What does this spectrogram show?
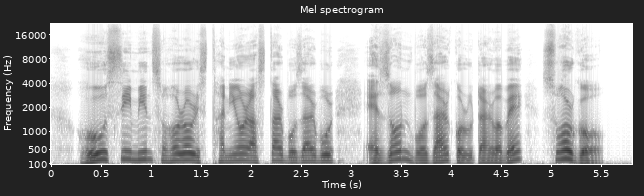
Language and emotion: Assamese, happy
